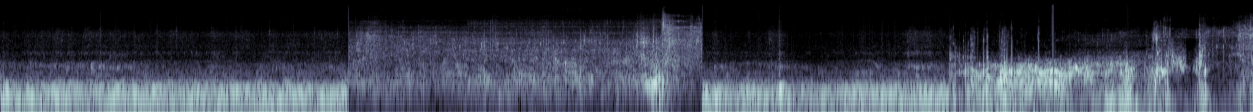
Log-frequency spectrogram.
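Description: Muffled low rumble of pool water heard through a camera held underwater, giving way in the middle for several seconds to a thinner hiss. In the last few seconds, water splashes as a swimmer breaks the surface close to the camera.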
